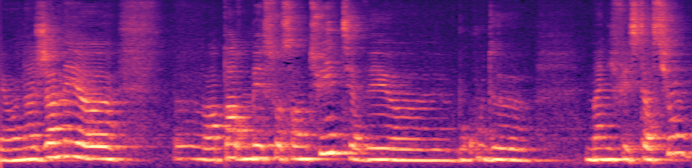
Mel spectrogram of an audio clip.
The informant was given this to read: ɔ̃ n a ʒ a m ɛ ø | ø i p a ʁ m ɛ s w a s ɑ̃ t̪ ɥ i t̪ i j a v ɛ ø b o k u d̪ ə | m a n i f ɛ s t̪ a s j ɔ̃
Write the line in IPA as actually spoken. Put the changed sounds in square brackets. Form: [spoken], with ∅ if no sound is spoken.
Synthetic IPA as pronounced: ɔ̃ n a ʒ a m ɛ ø | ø [a] p a ʁ m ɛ s w a s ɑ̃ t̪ ɥ i t̪ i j a v ɛ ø b o k u d̪ ə | m a n i f ɛ s t̪ a s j ɔ̃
